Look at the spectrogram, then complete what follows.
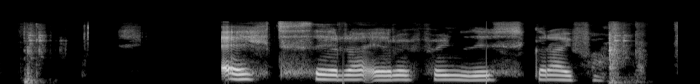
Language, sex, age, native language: Icelandic, male, 9, Icelandic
